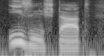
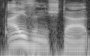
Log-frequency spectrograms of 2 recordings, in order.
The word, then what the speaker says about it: Eisenstadt: Nazis out of this town, which should be pronounced Eisenstadt, not Eisenstadt, but they do it anyway, because American company, screw proper German word pronunciation and such.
